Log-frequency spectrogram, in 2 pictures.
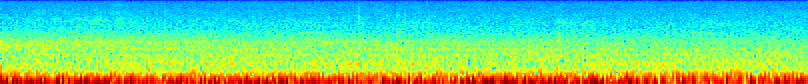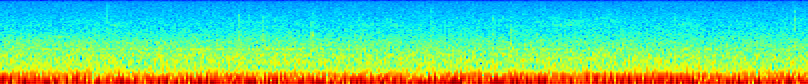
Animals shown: forest ambience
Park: Acadia National Park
